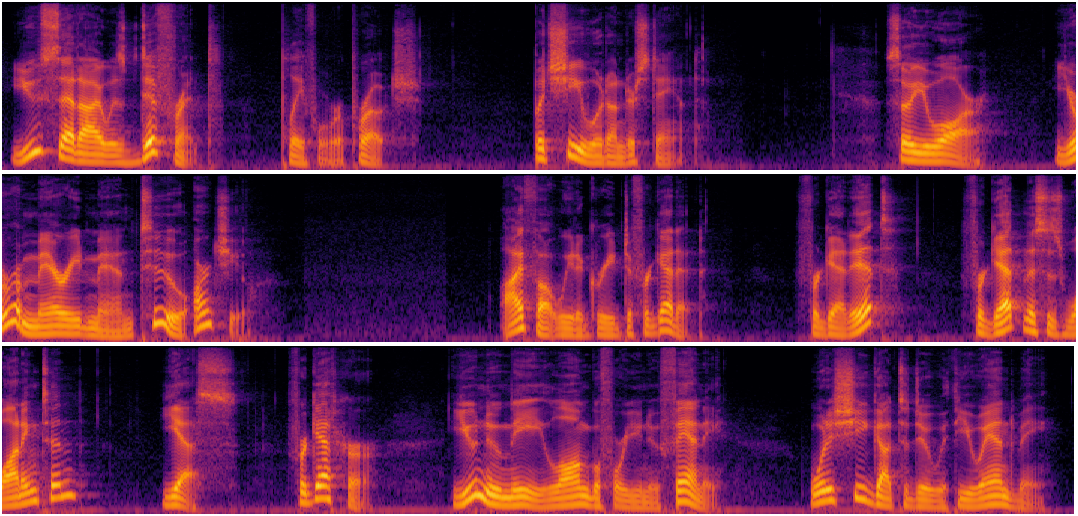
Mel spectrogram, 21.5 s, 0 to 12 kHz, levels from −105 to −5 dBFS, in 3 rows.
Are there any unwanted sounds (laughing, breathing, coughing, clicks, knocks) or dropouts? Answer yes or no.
no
